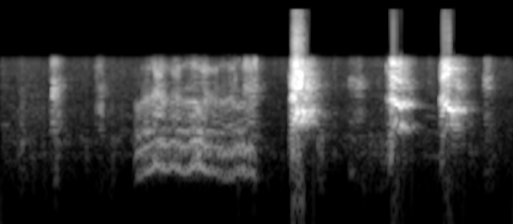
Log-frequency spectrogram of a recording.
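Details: Border Terrier puppy in a wild play frenzy: a few faint yips, then a sustained rumbling play growl lasting about a second and a half, followed by three sharp, loud barks spaced roughly a second apart.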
